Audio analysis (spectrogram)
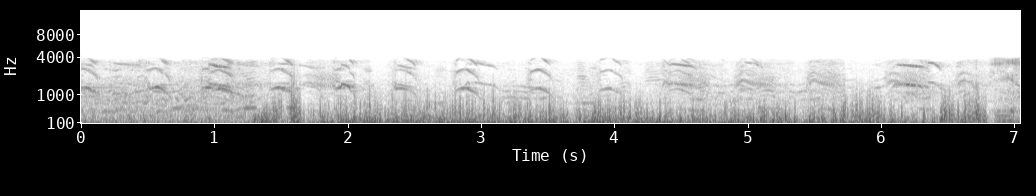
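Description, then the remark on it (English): A flock of seagulls, flocking over something by the water, calls repeatedly, many harsh squawks overlapping in a steady, busy chorus that carries on throughout, with a low rumble of background noise underneath. “There goes a seagull.”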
